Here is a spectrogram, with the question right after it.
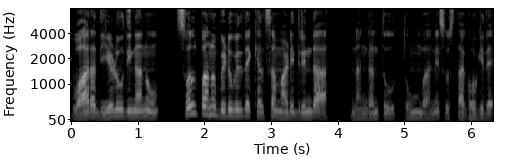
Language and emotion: Kannada, sad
